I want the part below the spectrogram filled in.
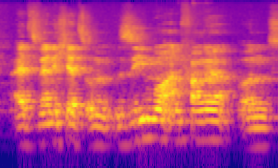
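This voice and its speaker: A man at a medium pitch amid noticeable background noise and audible room echo. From Lower Saxony, Germany (Salzgitter). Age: 20s. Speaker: apprentice at event company, podcast co-host. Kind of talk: casual chat. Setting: studio with camera.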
